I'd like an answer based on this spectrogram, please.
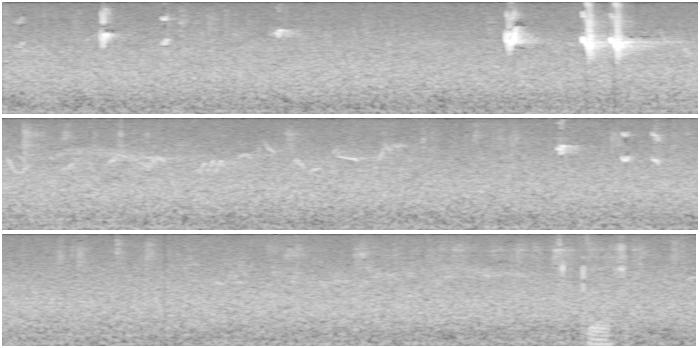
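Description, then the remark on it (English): A wild bird gives a few short, high-pitched chirps, a quick cluster of two or three standing out, with fainter scattered tweets over a steady rushing background noise. “The wild bird just flew.”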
